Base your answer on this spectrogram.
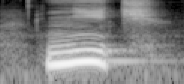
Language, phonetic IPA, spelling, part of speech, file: Ukrainian, [nʲit͡ʃ], ніч, noun, Uk-ніч.ogg
- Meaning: night, nighttime (period of time from sundown to sunup)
